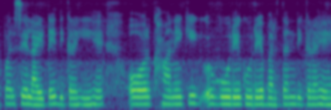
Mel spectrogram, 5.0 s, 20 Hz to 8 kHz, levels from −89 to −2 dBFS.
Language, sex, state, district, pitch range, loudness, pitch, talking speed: Hindi, female, Chhattisgarh, Bilaspur, 185-195 Hz, -27 LUFS, 190 Hz, 180 wpm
